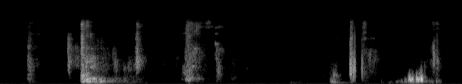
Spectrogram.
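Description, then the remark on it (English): A door being opened and then shut, heard as a few clunks, rattles and a low thud spread over several seconds, with no talking. “you go out the door.”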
